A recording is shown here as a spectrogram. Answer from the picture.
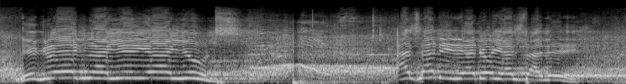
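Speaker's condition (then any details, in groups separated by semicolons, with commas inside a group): No condition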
